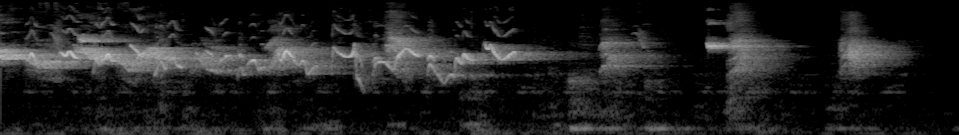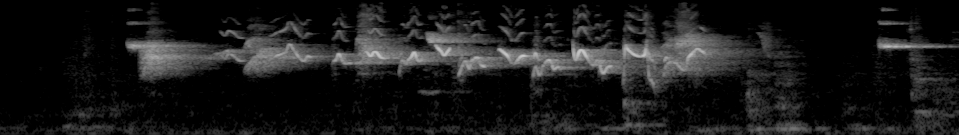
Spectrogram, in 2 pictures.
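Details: Fast 'fibra' competition song of an ultramarine grosbeak: a rapid warbled phrase of sliding whistles, a few separate chirps, then a second long warble closing on a clear high whistled note.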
